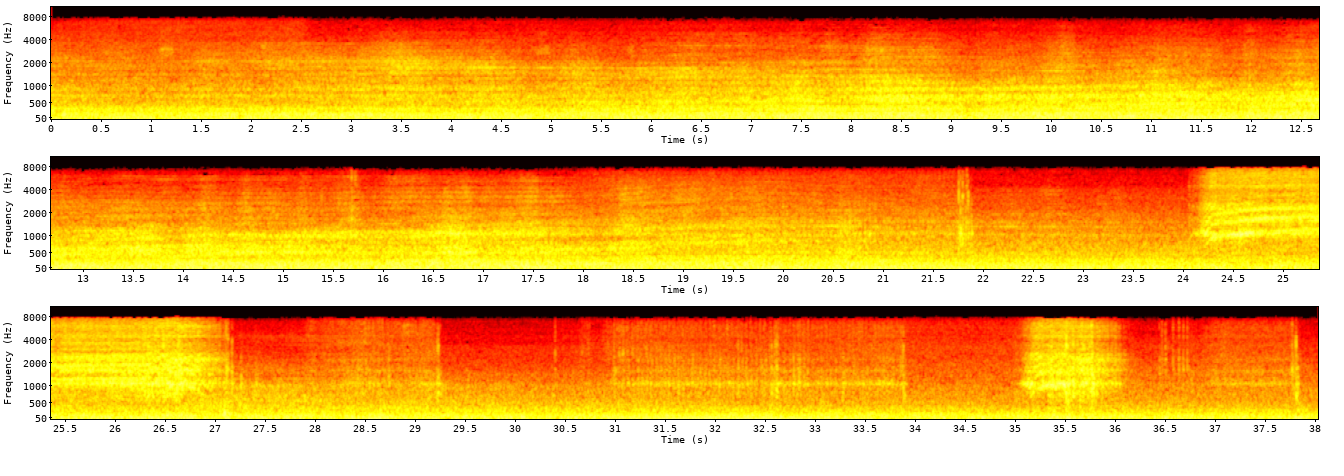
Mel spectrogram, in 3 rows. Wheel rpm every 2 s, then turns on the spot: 0, 0, 0, 0, 0, 0, 0, 0, 0, 20, 20, 0, 120, 60, 10, 10, 20, 30, 10.
18-22 30-34 36-38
